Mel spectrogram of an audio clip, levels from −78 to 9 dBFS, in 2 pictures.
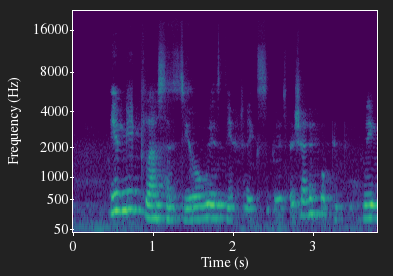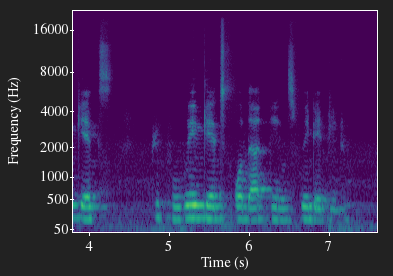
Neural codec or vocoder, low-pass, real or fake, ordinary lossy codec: autoencoder, 48 kHz, 32 numbers a frame, DAC-VAE, trained on Japanese speech; 19.8 kHz; fake; none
